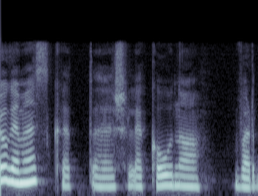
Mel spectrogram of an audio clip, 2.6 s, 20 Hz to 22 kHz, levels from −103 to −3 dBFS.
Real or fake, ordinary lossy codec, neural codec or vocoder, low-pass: real; AAC, 64 kbps; none; 9.9 kHz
